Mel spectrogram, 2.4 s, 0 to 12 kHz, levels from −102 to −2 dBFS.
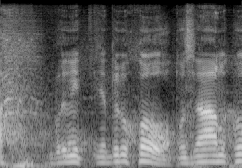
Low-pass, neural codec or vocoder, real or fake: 10.8 kHz; codec, 44.1 kHz, 1.7 kbps, Pupu-Codec; fake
